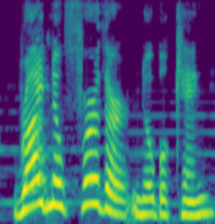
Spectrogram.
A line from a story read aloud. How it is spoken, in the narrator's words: he shouted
